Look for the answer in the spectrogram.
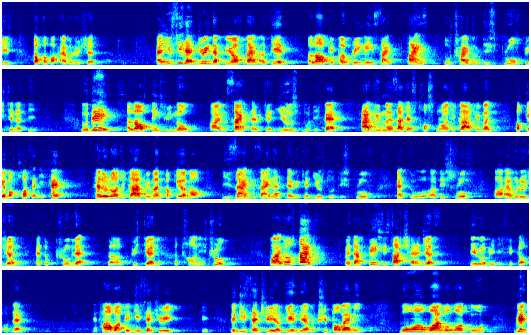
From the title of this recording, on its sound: Recorded Live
